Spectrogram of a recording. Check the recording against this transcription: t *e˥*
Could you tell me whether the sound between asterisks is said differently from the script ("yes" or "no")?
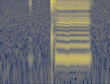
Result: no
